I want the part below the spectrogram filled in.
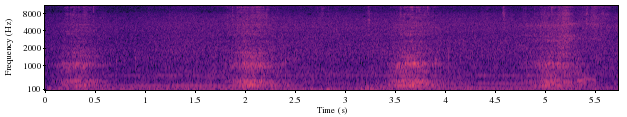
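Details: Ford Everest front spindle (wheel) bearing: a low growling roar swells and fades about every second and a half as the hub turns, clearly heard from above and not from the disc brake; a worn wheel bearing.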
